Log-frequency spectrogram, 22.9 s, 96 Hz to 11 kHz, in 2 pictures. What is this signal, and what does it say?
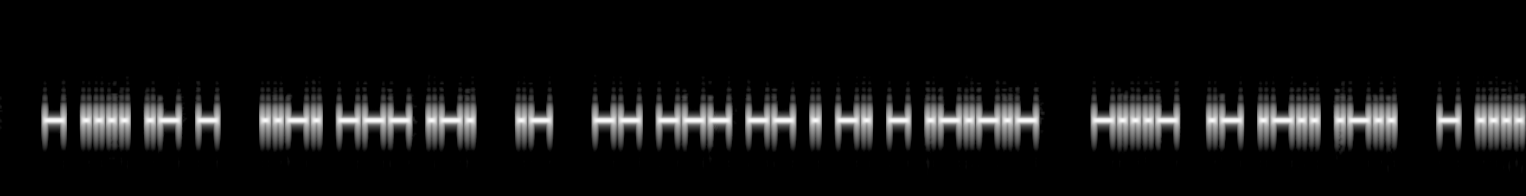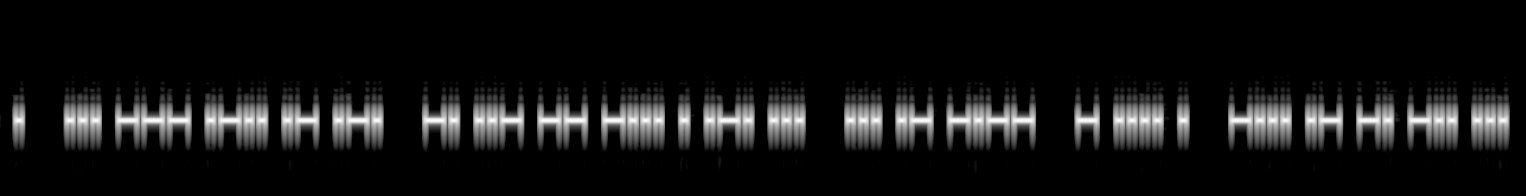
Morse code, heard as a keyed tone, about 25 wpm, 600 Hz. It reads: THAT FOR A MOMENT. <BT> ALL THE SOLAR NUMBERS SAY THE BANDS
